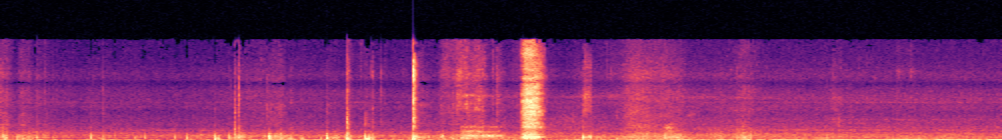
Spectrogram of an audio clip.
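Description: Scattered light clicks and knocks of plastic car-interior trim and a wiring connector being handled, over a low steady hum, with one short breathy, sniff-like noise about five seconds in.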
